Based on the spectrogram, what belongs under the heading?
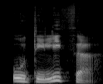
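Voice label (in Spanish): "utiliza", Spanish; mekanta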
